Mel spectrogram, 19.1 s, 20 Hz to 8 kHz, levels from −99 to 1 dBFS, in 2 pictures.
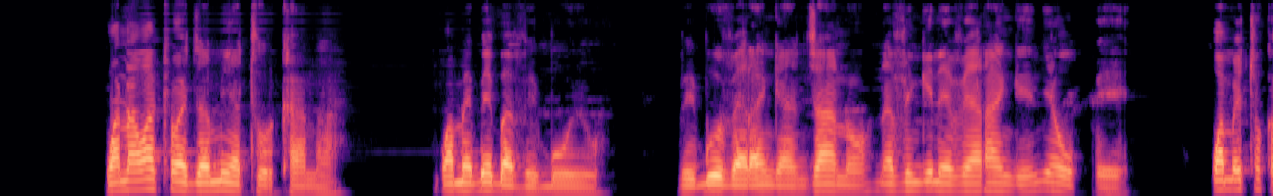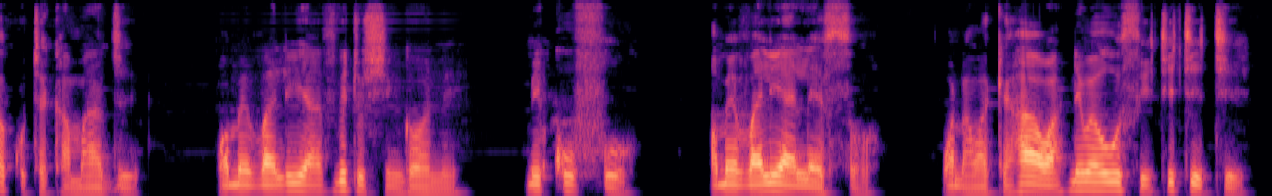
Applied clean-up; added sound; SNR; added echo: neural mask model DeepFilterNet 3.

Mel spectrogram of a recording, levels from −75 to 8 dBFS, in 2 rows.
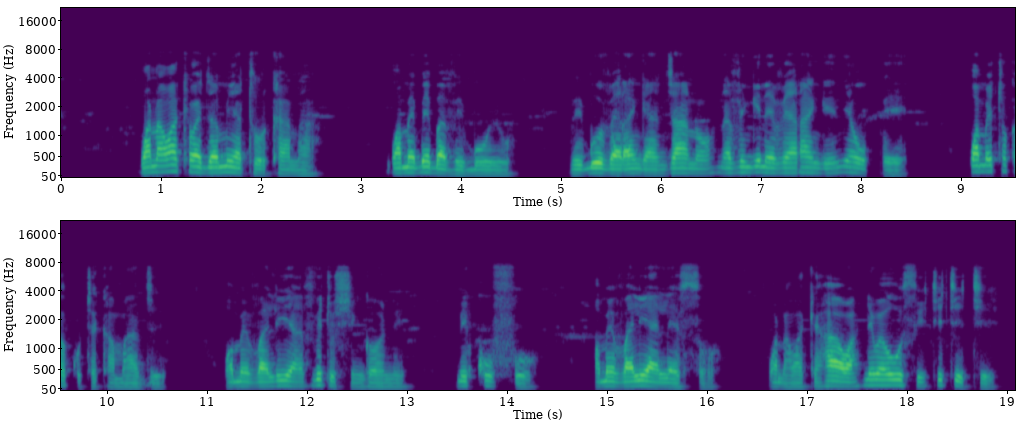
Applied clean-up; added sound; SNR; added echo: none; none; none; none.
